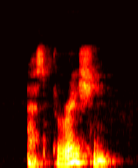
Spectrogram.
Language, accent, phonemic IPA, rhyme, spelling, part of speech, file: English, Southern England, /ˌæspəˈɹeɪʃən/, -eɪʃən, aspiration, noun, LL-Q1860 (eng)-aspiration.wav
- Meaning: The act of aspiring or ardently desiring; an ardent wish or desire, chiefly after what is elevated or spiritual (with common adjunct adpositions being to and of)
